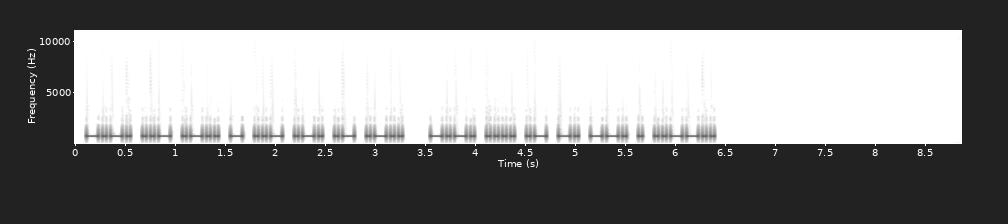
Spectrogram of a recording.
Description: Morse code, heard as a keyed tone, about 30 wpm, 700 Hz. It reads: CULTURAL CHANGE?
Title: Sentences from Top 1500 Words 30wpm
